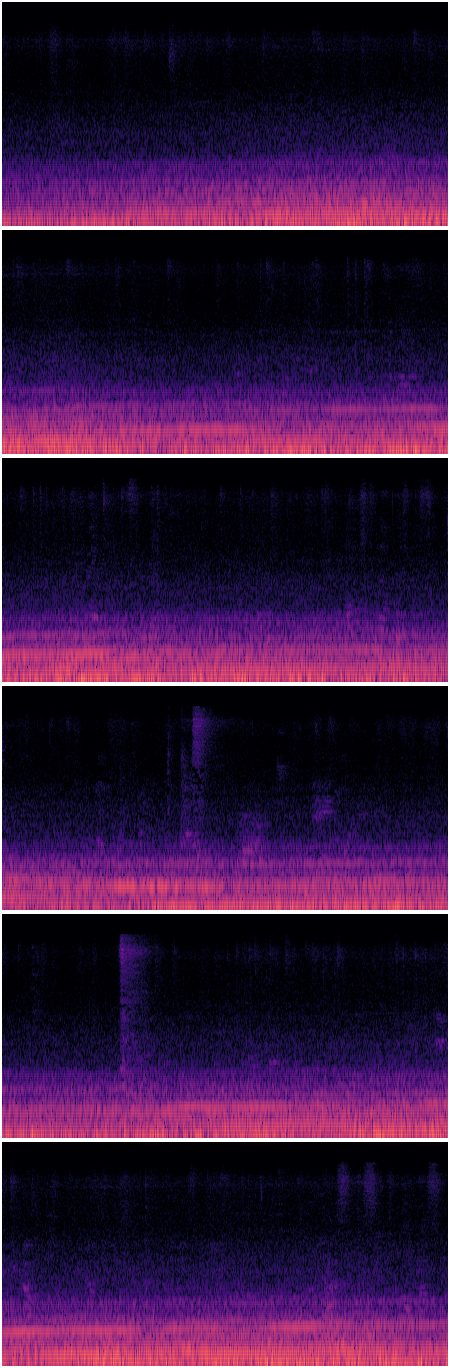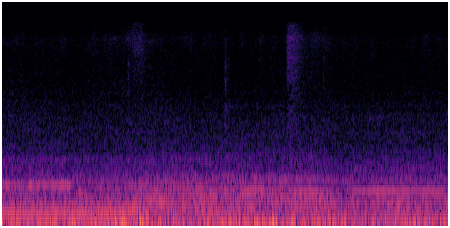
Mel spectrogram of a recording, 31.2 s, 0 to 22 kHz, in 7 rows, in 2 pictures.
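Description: Interior of a New Flyer D40LF diesel city bus under way: the Cummins ISL9 engine and driveline run with a low rumble, and a whine rises in pitch twice as the bus gathers speed, then falls away as it slows. A few short rattles or clicks come through in the middle.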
